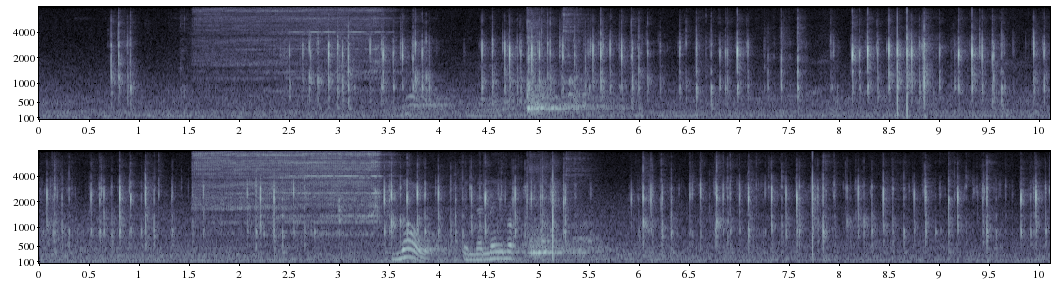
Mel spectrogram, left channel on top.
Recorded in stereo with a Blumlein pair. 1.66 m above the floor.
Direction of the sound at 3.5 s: 45° right.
